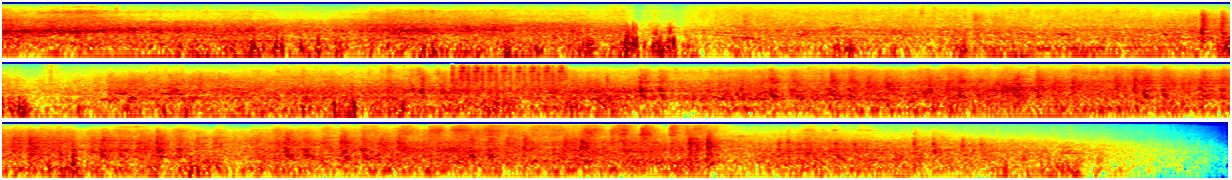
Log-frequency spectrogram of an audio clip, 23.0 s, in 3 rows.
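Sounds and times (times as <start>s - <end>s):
train running rush: 0.0s - 22.7s
train wheels clicking over rail joints: 5.4s - 21.7s.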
